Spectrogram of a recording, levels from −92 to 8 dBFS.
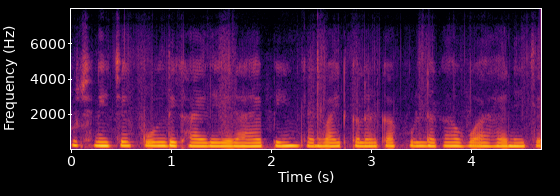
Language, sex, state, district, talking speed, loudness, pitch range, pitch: Hindi, female, Punjab, Pathankot, 215 wpm, -14 LUFS, 195-210 Hz, 200 Hz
